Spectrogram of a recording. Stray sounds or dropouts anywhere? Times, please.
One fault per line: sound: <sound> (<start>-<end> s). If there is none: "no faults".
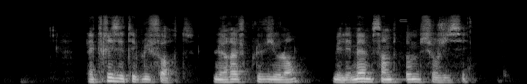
no faults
